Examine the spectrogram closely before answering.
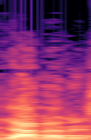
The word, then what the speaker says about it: Gianaris: In Greek, it's actually Yanaris. So Yanaris. In English, it's Gianaris.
